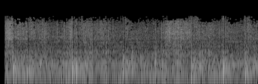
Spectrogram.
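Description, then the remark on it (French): A dense, continuous crackle of firecrackers and fireworks thrown at regular intervals by young children in the streets of Niamey, with sharp pops and bangs repeating every second or so over a steady background rumble. “Des pétards et des feux d'artifice jetés à l'intervalle régulier dans les rues par les jeunes enfants”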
